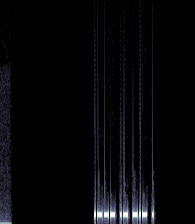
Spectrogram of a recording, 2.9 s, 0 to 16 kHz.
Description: Morse code, heard as a keyed tone, about 49 wpm, 700 Hz. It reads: JAKE
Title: USA Common Names - 50wpm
